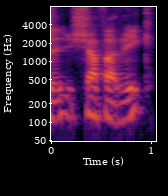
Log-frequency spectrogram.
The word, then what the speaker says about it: Šafařík: Um, because but I think it's Shafarik.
